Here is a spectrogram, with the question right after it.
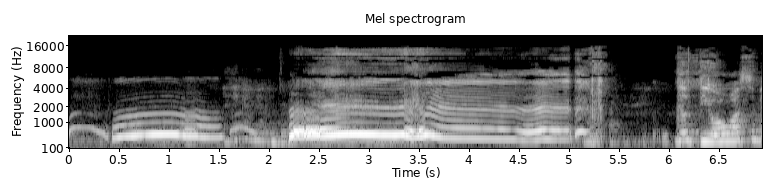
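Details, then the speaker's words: Young child crying while a cat hugs them: loud, sustained wailing with rising and falling pitch and breaks between cries. "to make sure you're okay she hears you crying and she's worried about you see"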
